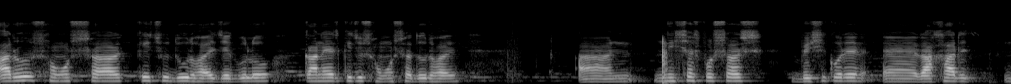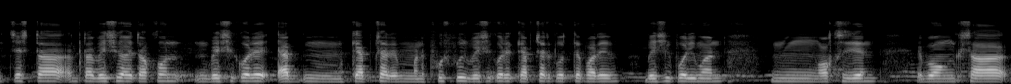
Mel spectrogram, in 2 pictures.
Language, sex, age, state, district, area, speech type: Bengali, male, 18-30, West Bengal, Uttar Dinajpur, urban, spontaneous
